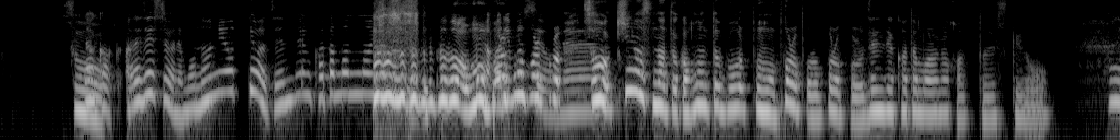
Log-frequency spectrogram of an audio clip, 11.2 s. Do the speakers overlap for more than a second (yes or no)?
yes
